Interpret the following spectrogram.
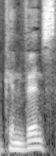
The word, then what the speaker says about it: convince: To pronounce convince, have in mind that the size of the syllable indicates where the accent or stress is. In this case, the accent is in the second syllable, corresponding to vins.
